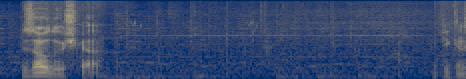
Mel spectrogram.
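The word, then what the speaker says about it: Золушка: For me it's pronounced as... Zalushka? Zolushka.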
